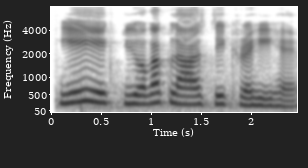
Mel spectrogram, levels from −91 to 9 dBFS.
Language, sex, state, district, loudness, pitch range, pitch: Hindi, female, Punjab, Pathankot, -15 LUFS, 215-270 Hz, 240 Hz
